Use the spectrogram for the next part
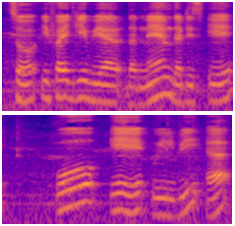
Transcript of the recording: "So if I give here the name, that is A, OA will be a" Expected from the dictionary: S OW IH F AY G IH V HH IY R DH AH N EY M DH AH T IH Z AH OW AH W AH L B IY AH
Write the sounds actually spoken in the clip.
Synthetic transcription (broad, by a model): S OW IH F AY G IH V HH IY R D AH N EY M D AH T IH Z AH OW AH W AH L B IY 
